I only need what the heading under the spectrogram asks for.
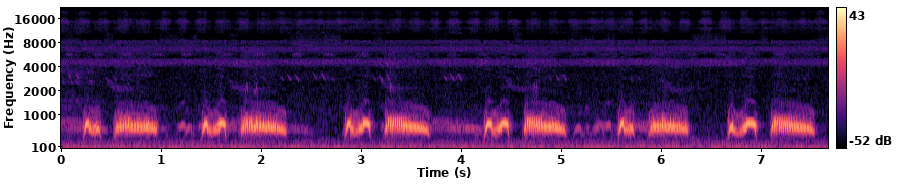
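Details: Spotted dove song from a training recording, clear and mellow. Soft paired coos lead into sustained low hoots, repeated in a regular run of about six phrases.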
